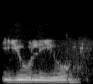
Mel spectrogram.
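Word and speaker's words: Iuliu: That's Cosmo or but his actual name is Yuliu. Okay. Yuliu. Awesome, thank you very much. But it's spelled with an I first, so that's why some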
